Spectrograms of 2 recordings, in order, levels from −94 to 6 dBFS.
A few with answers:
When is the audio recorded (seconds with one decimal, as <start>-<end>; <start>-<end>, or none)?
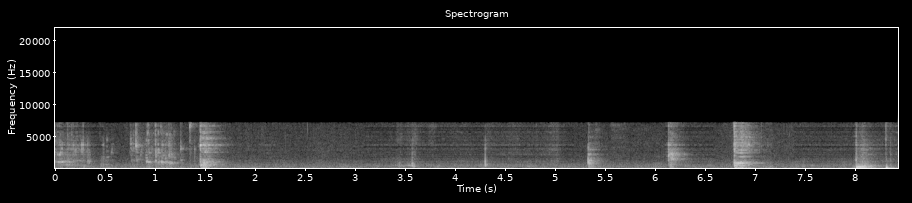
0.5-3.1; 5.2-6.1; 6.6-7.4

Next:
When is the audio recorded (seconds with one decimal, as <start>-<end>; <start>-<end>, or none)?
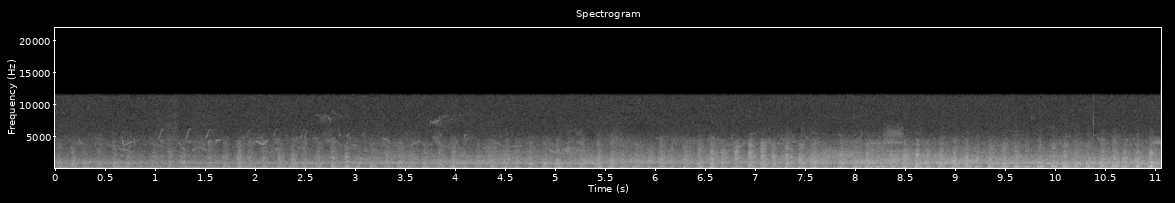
0.0-5.4; 6.0-11.1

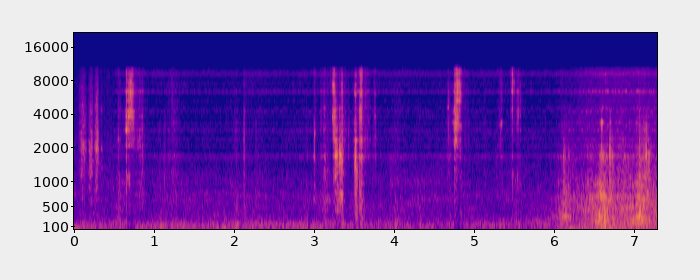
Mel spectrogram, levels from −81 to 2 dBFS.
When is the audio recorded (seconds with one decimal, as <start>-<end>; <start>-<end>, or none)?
0.0-0.5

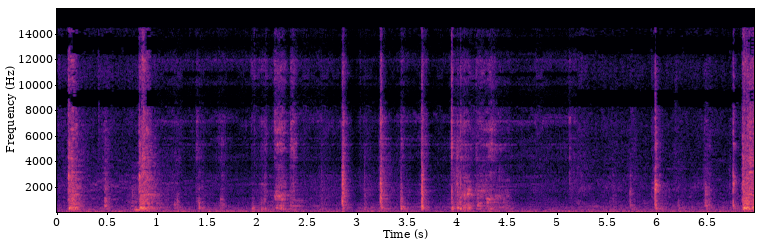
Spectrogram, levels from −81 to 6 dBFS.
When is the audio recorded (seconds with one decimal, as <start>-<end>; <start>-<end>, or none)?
0.0-1.0; 5.2-7.0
